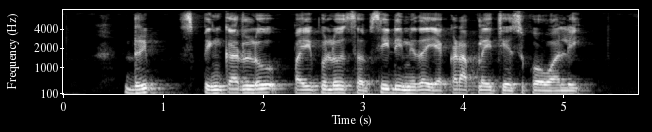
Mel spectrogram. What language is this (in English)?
Telugu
